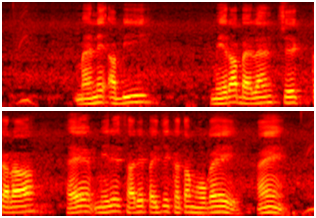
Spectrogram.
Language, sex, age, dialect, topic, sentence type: Hindi, male, 18-24, Kanauji Braj Bhasha, banking, statement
